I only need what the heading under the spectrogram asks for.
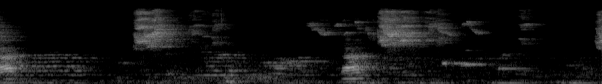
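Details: Harsh, broad, screechy squawks from a young Nias hill myna native to Nias come in two main bursts with short trailing notes, over a low background murmur that may be voices.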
